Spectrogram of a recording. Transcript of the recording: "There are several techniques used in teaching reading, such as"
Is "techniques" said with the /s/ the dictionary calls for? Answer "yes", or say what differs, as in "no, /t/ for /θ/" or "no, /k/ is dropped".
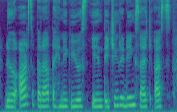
no, /s/ is dropped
